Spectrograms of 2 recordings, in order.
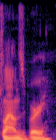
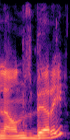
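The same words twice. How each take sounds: First: The name is said in a plain ordinary way. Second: The name is said in a put-on regional accent. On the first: This is the normal way to say the name. "No, it's Lounsbury" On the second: This is how it is said where the speaker grew up. "how you say it in the native tongue. From where I grew up"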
